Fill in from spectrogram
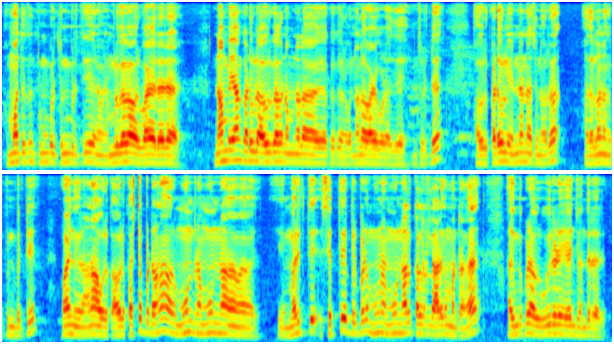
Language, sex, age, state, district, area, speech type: Tamil, male, 45-60, Tamil Nadu, Kallakurichi, rural, spontaneous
